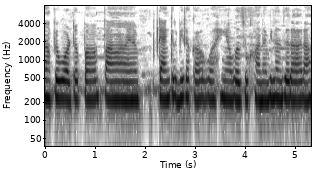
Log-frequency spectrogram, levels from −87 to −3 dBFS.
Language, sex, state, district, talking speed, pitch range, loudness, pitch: Hindi, female, Maharashtra, Washim, 145 wpm, 220-230 Hz, -14 LUFS, 225 Hz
